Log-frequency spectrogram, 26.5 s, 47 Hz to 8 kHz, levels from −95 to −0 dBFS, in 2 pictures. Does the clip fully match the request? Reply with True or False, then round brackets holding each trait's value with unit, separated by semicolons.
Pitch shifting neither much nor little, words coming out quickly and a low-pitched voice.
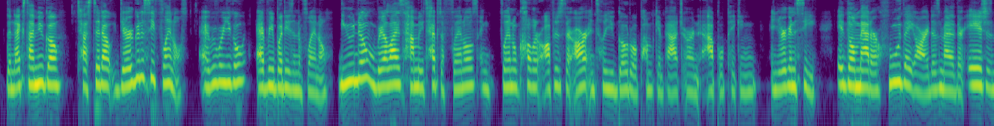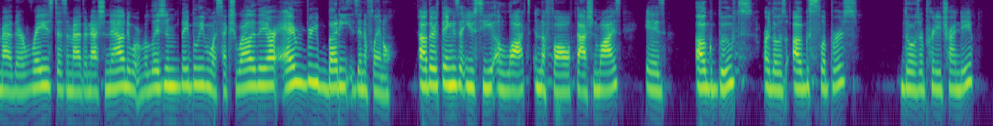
False (3.2 semitones; 240 wpm; 230 Hz)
